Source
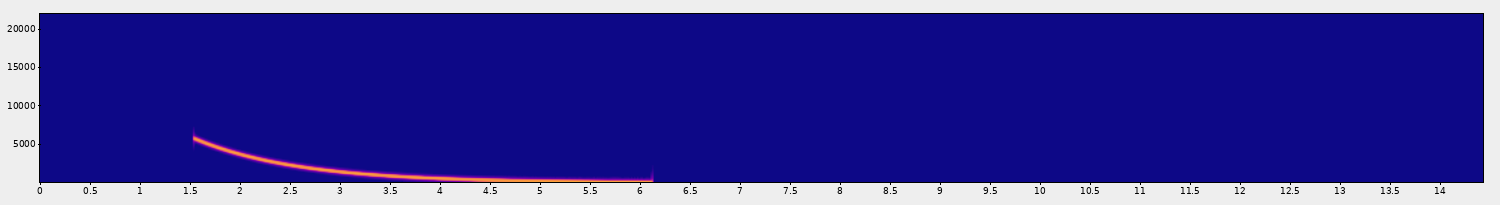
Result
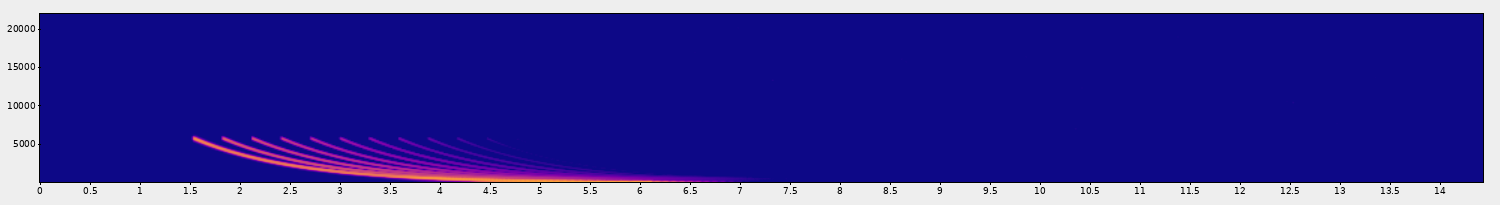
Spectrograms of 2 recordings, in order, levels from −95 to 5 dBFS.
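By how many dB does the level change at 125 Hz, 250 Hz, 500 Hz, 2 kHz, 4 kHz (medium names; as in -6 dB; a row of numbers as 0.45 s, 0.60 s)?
-1.0 dB, 0.0 dB, -0.5 dB, -10.5 dB, -9.0 dB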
